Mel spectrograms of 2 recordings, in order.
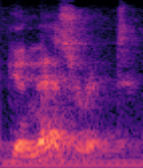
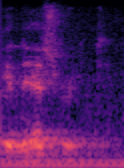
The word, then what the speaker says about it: Gennesaret: Another name is Gennesaret. Let me spell that for you.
